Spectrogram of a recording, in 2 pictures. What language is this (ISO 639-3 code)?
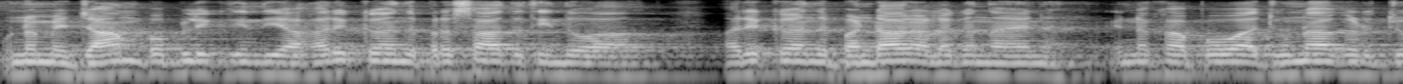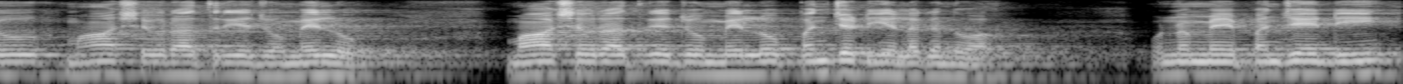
snd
